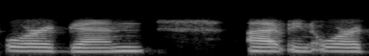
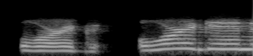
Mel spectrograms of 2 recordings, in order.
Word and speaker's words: Oregon: A lot of people pronounce it Willamette and Oregon. It's Oregon and Willamette River.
